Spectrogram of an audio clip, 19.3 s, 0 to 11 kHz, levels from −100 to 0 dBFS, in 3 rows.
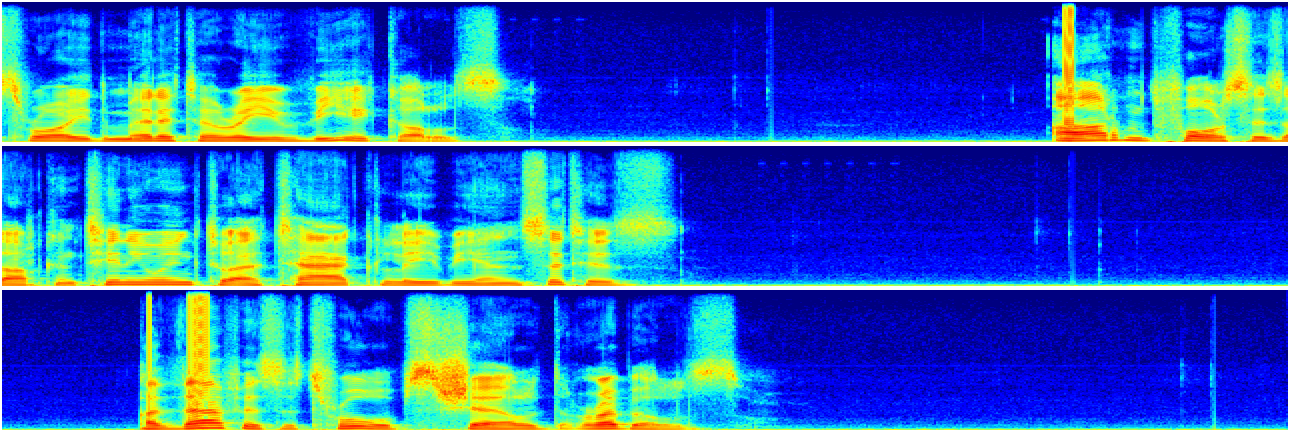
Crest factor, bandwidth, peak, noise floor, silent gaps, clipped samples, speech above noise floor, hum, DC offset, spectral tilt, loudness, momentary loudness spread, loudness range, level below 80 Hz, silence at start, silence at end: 20 dB; 11 kHz; 0 dBFS; -47 dBFS; none; under 0.1%; 30 dB; 60 Hz at -45 dBFS; 0.7%; -4.5 dB/octave; -17 LUFS; 14 LU; 12 LU; -42 dBFS; 0 s; 1.75 s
